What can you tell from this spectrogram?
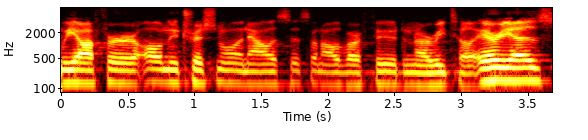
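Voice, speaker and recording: Against a quiet background, a man talks at a very fast pace. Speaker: hospital food service chef. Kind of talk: presentation to audience. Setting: stage with audience, handheld mic. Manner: loud; hesitant, many fillers.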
